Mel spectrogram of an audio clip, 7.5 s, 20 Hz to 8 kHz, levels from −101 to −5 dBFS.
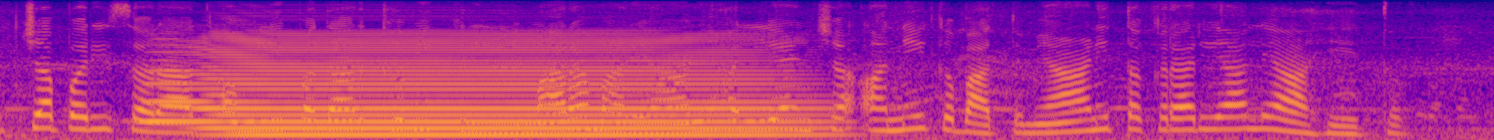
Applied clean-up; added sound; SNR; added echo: none; Wind instrument, woodwind instrument; -4 dB; none.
